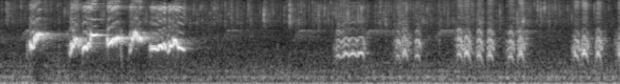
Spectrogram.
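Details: A red-whiskered bulbul sings during morning training in the double-note style: one loud, fast warbled phrase of bright slurred whistles, followed by softer, burry repeated notes.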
